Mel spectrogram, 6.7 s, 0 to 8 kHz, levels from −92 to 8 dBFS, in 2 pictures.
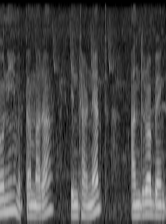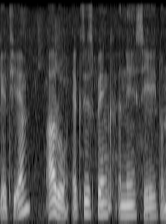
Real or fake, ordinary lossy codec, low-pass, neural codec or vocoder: fake; none; 7.2 kHz; vocoder, 22.05 kHz, 80 mel bands, WaveNeXt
